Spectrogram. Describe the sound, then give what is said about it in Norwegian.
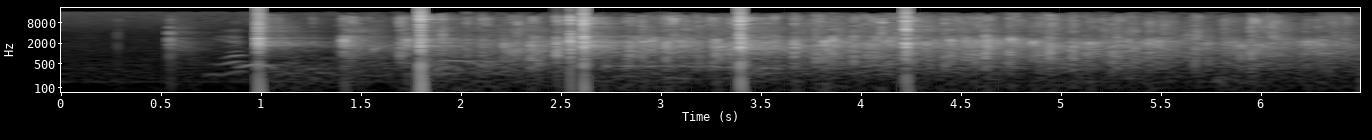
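A church audience bursts into applause for its own volunteers and staff, many hands clapping in a dense, sustained wash, with a few sharp louder claps standing out near the start and brief voices mixed in. “Så vi klapper litt for oss sjøl.”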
